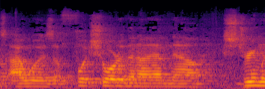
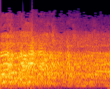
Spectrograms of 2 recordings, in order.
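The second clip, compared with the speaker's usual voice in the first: imitated laugh; 2 semitones higher, 15 dB louder than usual. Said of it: "And he's like".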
